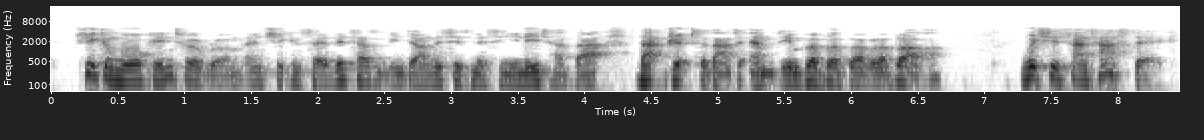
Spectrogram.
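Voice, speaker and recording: This man has a British accent and lively intonation. His voice is somewhat breathy. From Britain. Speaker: Chinese medicine doctor. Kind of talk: interview answer.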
